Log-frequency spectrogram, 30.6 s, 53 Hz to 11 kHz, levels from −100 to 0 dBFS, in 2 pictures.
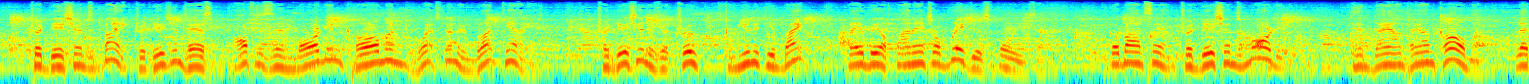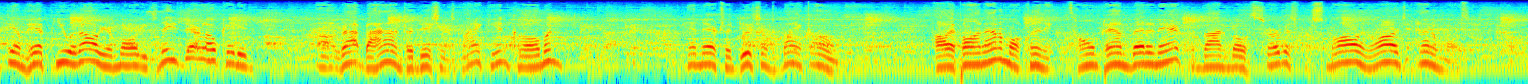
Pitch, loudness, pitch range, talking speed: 180 Hz, -18 LUFS, 160-205 Hz, 140 wpm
